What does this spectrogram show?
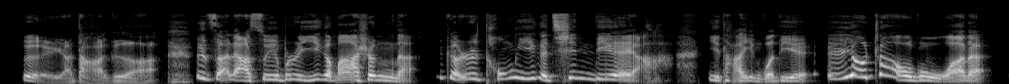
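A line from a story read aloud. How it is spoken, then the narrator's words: Bursting into tears. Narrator (Chinese): 赵老二 哇的哭出声来了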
